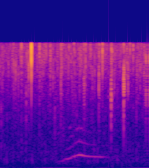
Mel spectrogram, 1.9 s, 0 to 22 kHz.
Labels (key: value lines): label: biophony
recorder: SoundTrap 300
